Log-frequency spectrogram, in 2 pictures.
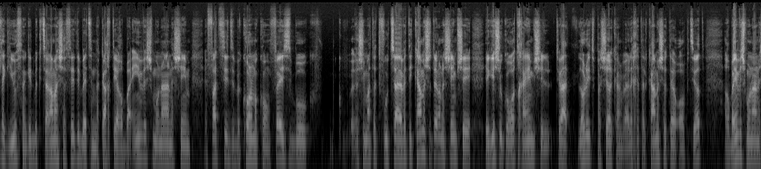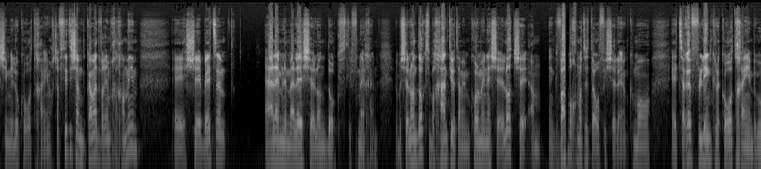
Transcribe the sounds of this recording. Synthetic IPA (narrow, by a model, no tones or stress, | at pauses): leɡiusnaɡid̪̚bekt͡saʁamaʃeasit̪̬ibeet͡se̞mlakaχtiaʁba̰ʔimveʃmo̞naːnaʃimefat͡st̪ieze̞be̞ko̞lmako̞mfe̞jsbuk | ʁeʃimat̪hat̪fut͡saevet̪ikamaʃejote̞ʁanaʃimʃe̞jeɡiʃukoʁo̞t̪χaimbiʃvilt̪udat̪lo̞leit̪paʃe̞ʁkanvelale̞χe̞talkamaʃejo̞t̪e̞ʁʔo̞pt͡sijo̞t̪a̰ʁbaĩɱveʃmo̞naːnaʃimilukoʁo̞t̪χa̰imaχʃavasit̪̬iʃamkamad̪vaʁimχaχamimʔʃe̞beet͡se̞m | ajalae̞mle̞male̞ʃeːlo̞ndo̞kslifne̞χḛnvebeʃeːlo̞ndo̞ksbaχant̪io̞tamimkʰo̞lmineʃe̞ːlo̞tʃe̞ʔa̰memkvaʁboχno̞t̪e̞t̪ao̞fiʃe̞lae̞mkmo̞et͡saʁefliŋklekoʁo̞t̪χaimbe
